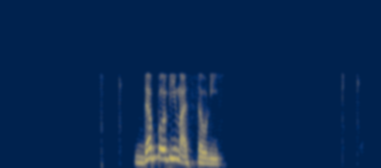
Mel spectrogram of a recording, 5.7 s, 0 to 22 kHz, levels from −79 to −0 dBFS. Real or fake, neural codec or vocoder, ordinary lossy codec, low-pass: fake; codec, 24 kHz, 3 kbps, HILCodec; none; 3.6 kHz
